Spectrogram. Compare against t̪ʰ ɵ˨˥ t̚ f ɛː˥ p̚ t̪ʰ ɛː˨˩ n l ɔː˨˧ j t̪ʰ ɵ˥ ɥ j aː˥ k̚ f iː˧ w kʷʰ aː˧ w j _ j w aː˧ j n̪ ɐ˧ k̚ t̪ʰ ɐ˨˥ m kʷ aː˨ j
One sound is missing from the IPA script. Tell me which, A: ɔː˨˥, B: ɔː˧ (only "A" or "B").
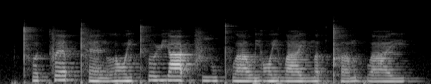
B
